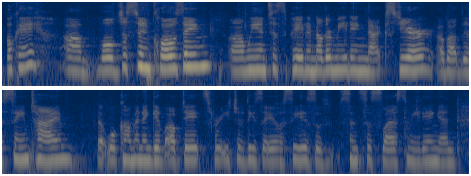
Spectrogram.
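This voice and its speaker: A woman's voice: a little high, little pitch movement, normal speed, few pauses, poor audio. A woman moderating a public meeting, polite and procedural as she wraps up. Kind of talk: formal meeting wrap-up.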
